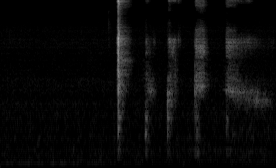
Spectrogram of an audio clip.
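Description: Faint computer mouse clicks: a sharp click just under a second in, then a few softer clicks in quick succession.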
